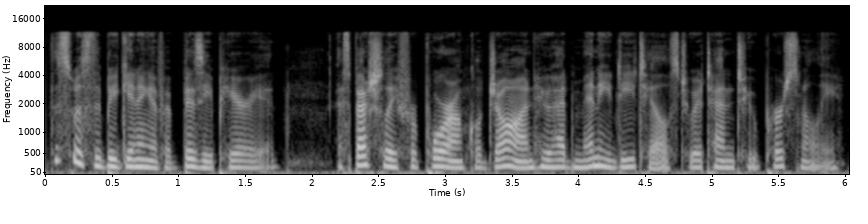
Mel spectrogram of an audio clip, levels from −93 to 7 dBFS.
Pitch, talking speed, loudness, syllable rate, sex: 170 Hz, 210 wpm, -20 LUFS, 6.3 syllables/s, female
